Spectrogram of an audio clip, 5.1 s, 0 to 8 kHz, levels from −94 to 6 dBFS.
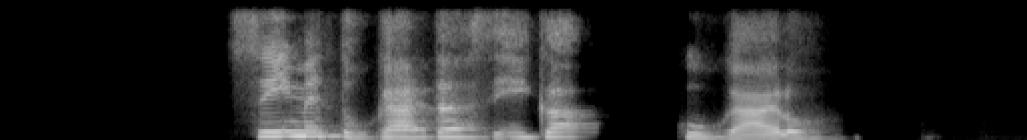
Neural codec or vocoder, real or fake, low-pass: codec, 16 kHz in and 24 kHz out, 0.9 kbps, LongCat-Audio-Codec, four codebook decoder; fake; 7.2 kHz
